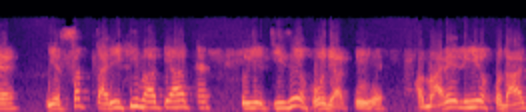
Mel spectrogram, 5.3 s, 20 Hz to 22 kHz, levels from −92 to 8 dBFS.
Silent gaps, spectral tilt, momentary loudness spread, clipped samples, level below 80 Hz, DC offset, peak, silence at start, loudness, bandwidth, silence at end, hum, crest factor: none; -5 dB/octave; 7 LU; under 0.1%; -48 dBFS; under 0.1%; -6 dBFS; 0 s; -16 LUFS; 11.5 kHz; 0 s; none; 10 dB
